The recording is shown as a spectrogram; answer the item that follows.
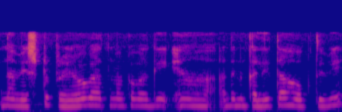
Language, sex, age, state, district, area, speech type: Kannada, female, 18-30, Karnataka, Shimoga, rural, spontaneous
